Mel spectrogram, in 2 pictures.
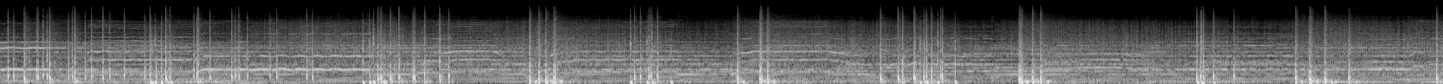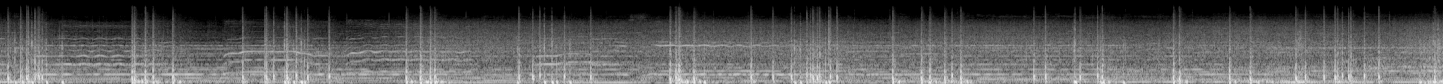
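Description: Aerial firework shells bursting in rapid, continuous succession, dozens of loud sharp reports, over music with held, wavering notes.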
